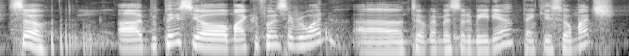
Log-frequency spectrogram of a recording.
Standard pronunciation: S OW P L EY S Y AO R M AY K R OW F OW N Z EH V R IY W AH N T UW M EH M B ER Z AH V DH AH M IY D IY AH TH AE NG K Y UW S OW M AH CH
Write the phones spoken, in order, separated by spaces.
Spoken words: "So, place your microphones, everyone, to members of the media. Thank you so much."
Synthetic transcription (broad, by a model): S OW P L EY S Y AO M AY K R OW F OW N S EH V R IY W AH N T UW M EH M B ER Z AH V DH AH M IY D IY AH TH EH NG K Y UW S OW M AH CH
